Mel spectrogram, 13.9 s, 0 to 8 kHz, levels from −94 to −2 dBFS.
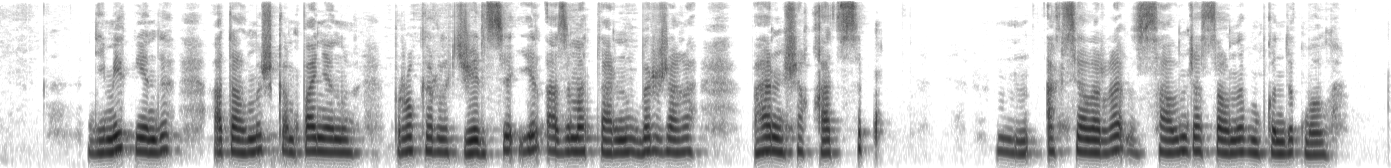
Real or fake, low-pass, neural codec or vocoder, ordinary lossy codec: real; none; none; none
